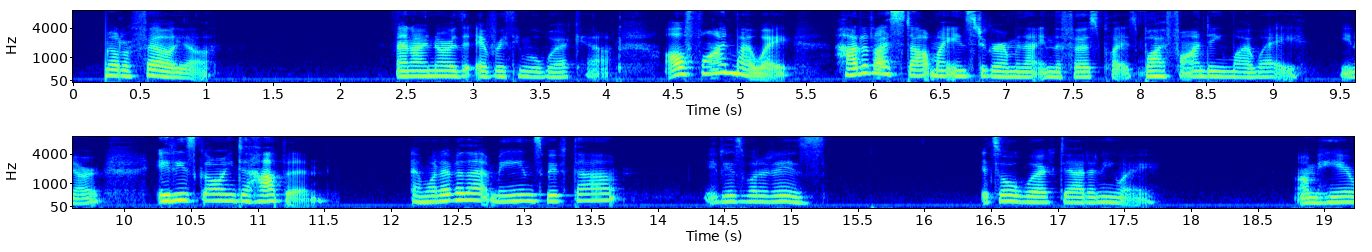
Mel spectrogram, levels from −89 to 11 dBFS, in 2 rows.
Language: English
